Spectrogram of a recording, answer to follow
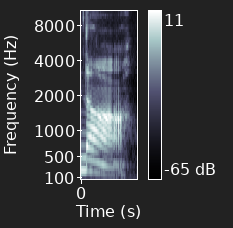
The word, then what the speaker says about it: gnaw: We have grow and gnaw. Which one has the silent? That's right, that G, G-N, is the silent letter.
